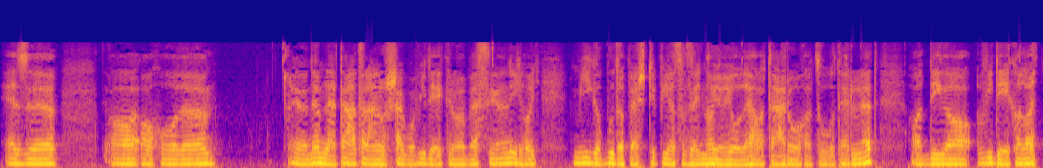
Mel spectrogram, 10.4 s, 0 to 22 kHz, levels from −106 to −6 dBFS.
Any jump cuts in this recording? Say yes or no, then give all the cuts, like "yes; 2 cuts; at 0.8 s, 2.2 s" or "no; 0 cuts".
yes; 2 cuts; at 1.4 s, 5.2 s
